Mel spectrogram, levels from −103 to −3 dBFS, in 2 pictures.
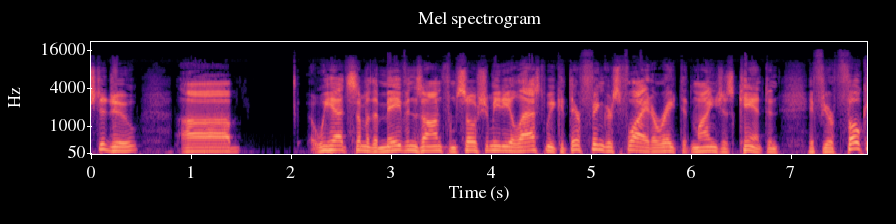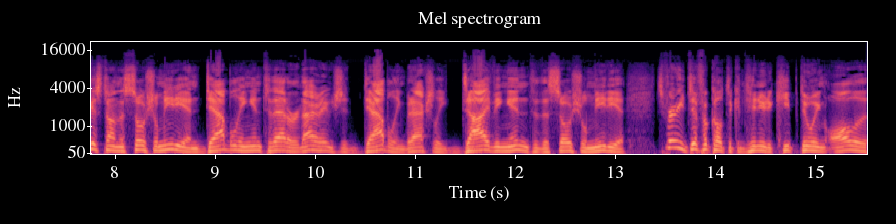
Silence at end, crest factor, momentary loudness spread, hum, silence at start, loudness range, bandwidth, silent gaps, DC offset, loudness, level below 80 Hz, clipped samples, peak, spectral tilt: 0 s; 16 dB; 6 LU; none; 0 s; 2 LU; 14.5 kHz; 1.90-1.94 s; under 0.1%; -26 LUFS; -54 dBFS; under 0.1%; -10 dBFS; -4.5 dB/octave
